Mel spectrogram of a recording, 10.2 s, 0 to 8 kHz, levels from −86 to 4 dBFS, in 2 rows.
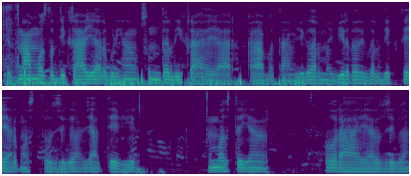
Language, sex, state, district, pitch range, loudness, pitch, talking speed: Hindi, male, Chhattisgarh, Balrampur, 105-120 Hz, -39 LUFS, 110 Hz, 220 wpm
